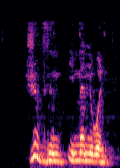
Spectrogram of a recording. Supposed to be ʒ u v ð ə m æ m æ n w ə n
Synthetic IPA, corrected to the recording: ʒ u v ð ə m i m æ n w ə n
